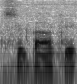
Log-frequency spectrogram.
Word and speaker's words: Tsubaki: But You said Tsubaki correctly. yeah, it's not that difficult. You even get the T in there.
